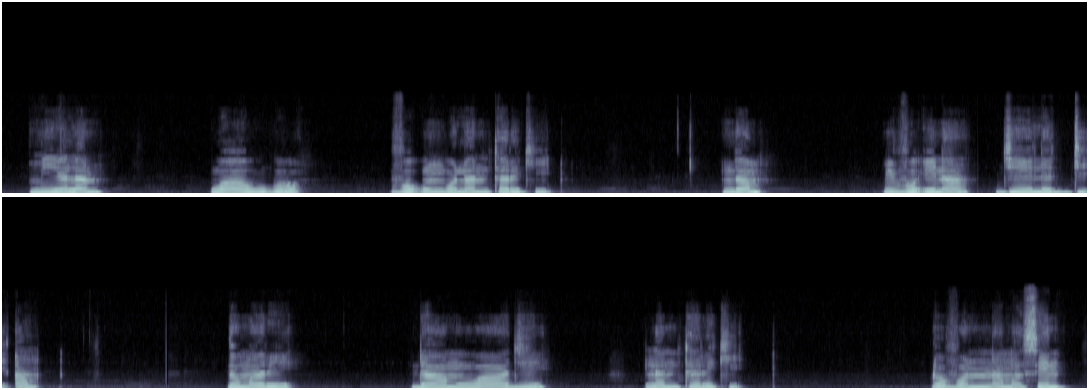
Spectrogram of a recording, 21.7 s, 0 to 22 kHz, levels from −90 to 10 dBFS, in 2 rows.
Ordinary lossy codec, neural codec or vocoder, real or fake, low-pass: none; none; real; none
